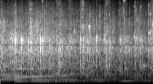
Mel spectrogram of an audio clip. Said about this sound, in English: Sometimes people question why we would clap like that, but the Bible says that even just one person repenting, the angels in heaven rejoice. So we're just joining the heavenly crowd of being happy for the work of God.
